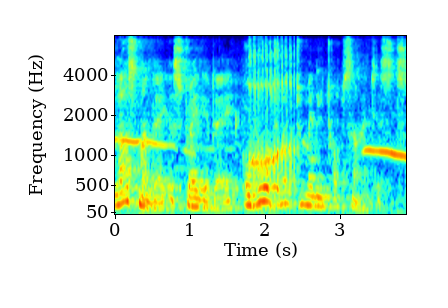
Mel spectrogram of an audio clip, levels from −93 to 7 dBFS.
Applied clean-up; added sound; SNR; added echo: none; Breathing; 5 dB; reverberation time 0.8 s.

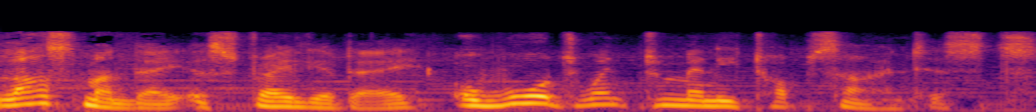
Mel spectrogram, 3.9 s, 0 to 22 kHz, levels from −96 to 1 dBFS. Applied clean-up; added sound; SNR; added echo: none; none; none; none.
